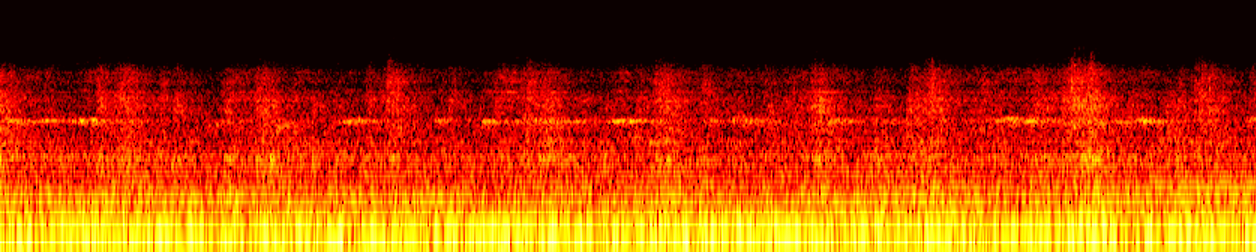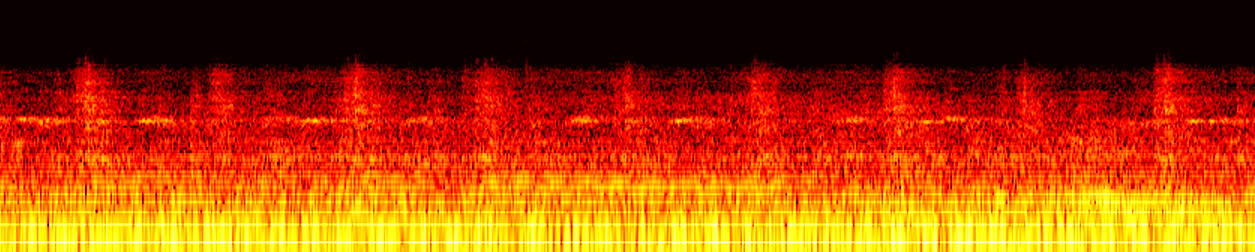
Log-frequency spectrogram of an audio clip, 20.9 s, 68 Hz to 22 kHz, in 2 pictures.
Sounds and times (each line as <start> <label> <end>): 0.0 construction site 20.9
9.0 Traffic Sound 20.9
